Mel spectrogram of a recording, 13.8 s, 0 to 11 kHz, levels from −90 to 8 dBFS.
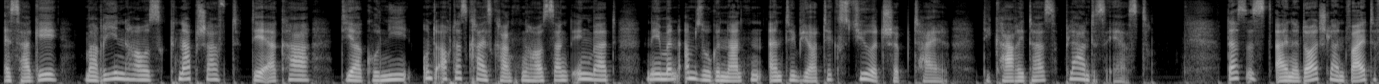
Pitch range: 140-195 Hz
